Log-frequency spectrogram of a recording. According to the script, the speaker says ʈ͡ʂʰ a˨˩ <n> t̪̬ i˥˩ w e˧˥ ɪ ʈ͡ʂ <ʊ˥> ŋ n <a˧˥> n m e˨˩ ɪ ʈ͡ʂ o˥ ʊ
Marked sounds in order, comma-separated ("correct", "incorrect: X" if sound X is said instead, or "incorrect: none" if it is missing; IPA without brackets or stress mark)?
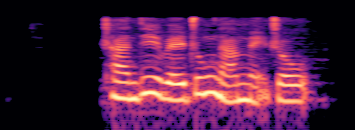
correct, correct, correct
